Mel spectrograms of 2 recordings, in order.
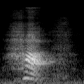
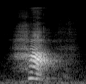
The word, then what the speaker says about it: half: should should you should study more number seven half half the class starts at half past seven and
